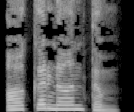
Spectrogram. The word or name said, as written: ಆಕರ್ಣಾಂತಂ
